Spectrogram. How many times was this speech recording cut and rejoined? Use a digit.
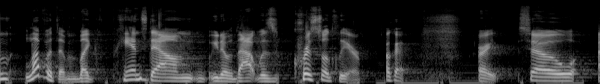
2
